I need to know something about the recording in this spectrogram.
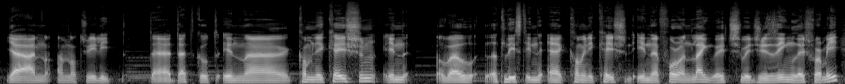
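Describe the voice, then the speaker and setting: Young german-speaking dude rambling about his city build, lotsa ums, lowish voice, quiet music behind. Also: clear, resonant tone. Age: teens. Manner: halting, many fillers and restarts. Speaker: city-building game creator. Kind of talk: casual gameplay commentary.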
